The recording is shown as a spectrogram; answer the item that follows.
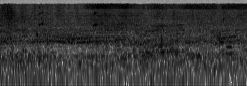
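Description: Footsteps of someone walking on paving stones, with faint voices of passers-by in the street around.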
